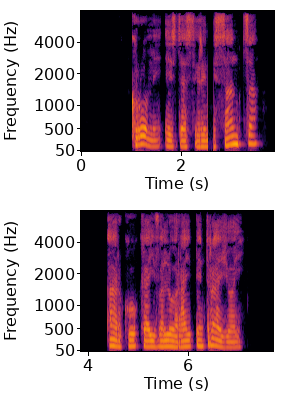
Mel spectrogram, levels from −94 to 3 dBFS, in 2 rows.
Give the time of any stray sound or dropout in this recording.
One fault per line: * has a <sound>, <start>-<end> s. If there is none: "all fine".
* has a dropout, 2.5-2.7 s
